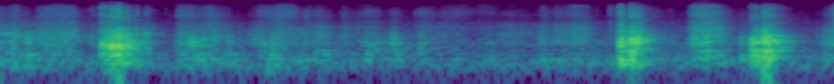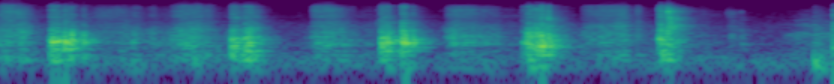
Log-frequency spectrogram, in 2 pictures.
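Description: Scissors snip through a cardboard box flap in a series of short, crisp cuts, about a dozen irregular bursts close by, with no one talking.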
